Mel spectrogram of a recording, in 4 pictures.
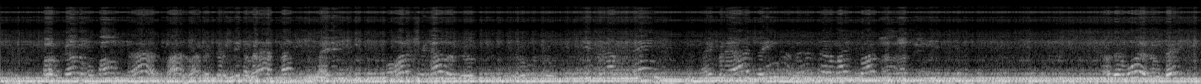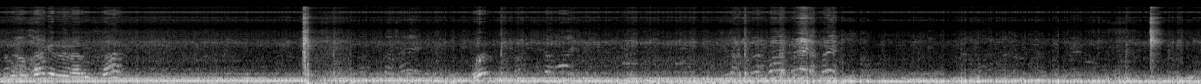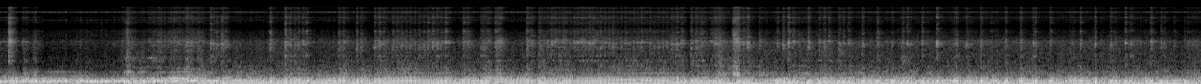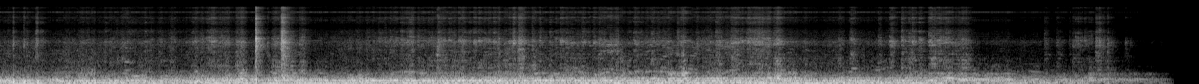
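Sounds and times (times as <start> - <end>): race car engine at low revs: 0.0 - 47.8
sharp clicks: 15.0 - 15.5.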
